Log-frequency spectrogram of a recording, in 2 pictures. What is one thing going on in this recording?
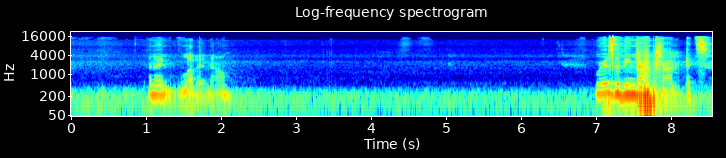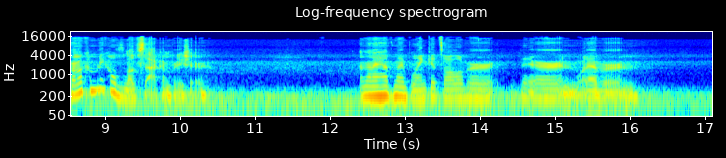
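A young woman talks casually and close up, in short bursts.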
